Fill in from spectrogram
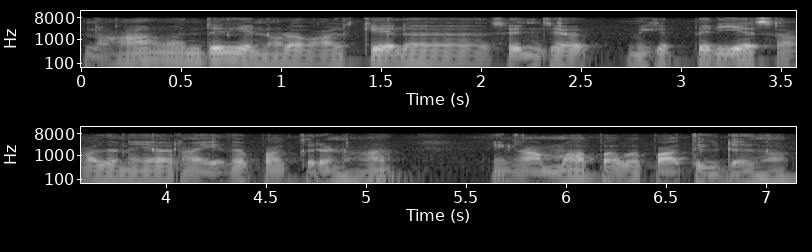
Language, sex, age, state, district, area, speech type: Tamil, male, 30-45, Tamil Nadu, Pudukkottai, rural, spontaneous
